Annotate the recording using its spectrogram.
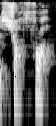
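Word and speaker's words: chaud-froid: Sauce chafroy. Okay, so that's how I always said it. In the French, it's really chafroy. Chafroy. So the D is kind of silent in there.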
